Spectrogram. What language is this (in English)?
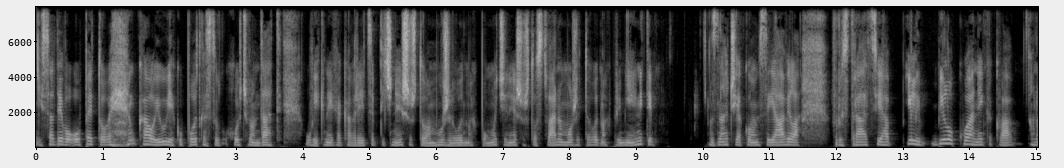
Croatian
